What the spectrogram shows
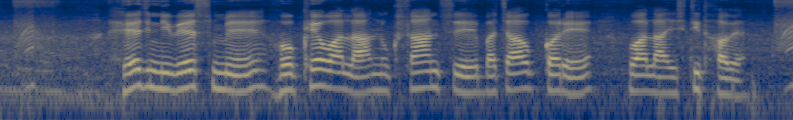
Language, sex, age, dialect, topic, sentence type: Bhojpuri, male, 18-24, Northern, banking, statement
